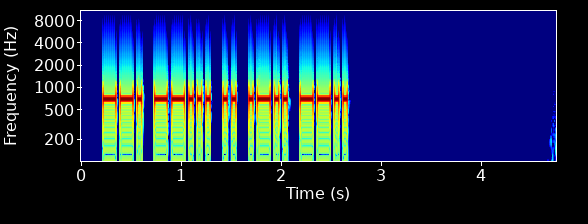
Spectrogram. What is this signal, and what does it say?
Morse code, heard as a keyed tone, about 28 wpm, 700 Hz. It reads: G7ILZ
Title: DXCC-100 Call Signs - 5 Characters - Repeated 3x - 28wpm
